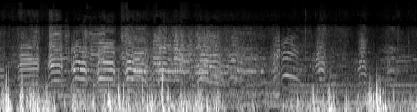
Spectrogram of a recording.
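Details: Breeding colony of black-tailed gulls at the Kabushima Island shrine, Hachinohe, Aomori, Japan, in breeding season around mid-April, calling over one another with many overlapping mewing, rising-and-falling cries over a steady low rumble.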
